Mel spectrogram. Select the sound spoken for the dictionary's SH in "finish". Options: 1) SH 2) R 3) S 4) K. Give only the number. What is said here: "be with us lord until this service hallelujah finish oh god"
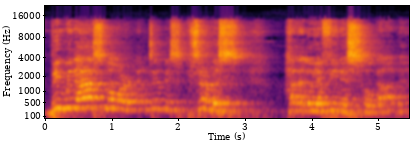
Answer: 3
